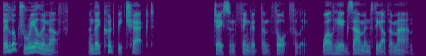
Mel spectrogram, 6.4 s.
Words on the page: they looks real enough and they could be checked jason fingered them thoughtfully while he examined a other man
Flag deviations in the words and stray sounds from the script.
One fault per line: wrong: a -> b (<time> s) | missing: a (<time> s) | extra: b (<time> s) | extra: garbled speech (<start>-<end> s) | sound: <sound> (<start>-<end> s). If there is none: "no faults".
wrong: looks -> looked (0.1 s)
wrong: a -> the (5.6 s)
